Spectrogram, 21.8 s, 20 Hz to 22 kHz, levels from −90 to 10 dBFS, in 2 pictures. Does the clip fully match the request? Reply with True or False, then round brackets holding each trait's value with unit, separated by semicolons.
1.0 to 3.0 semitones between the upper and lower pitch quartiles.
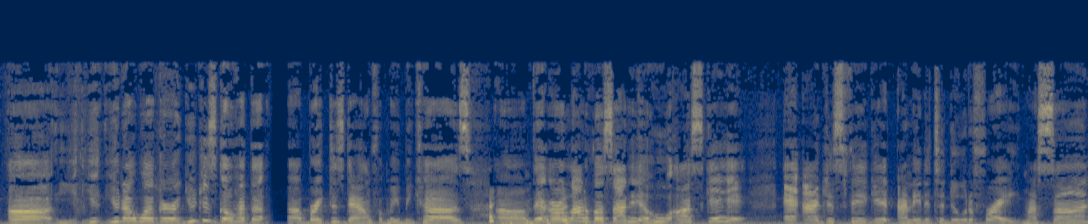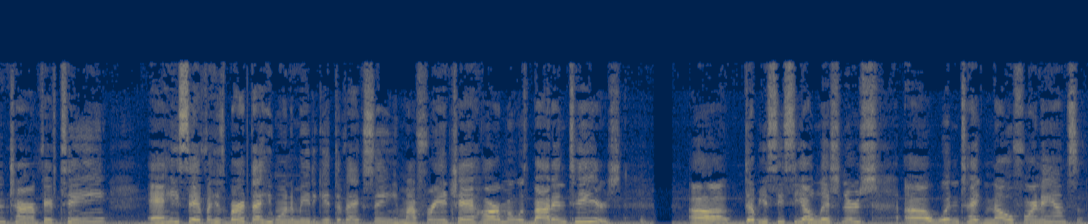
True (2.4 semitones)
